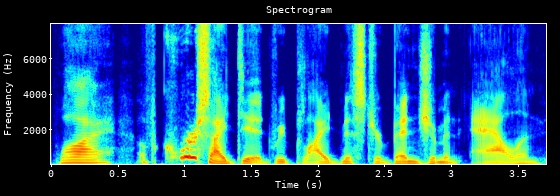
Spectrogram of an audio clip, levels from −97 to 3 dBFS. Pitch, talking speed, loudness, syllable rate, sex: 120 Hz, 145 wpm, -20 LUFS, 4.1 syllables/s, male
